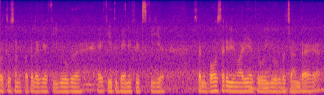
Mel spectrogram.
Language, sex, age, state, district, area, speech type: Punjabi, male, 30-45, Punjab, Kapurthala, urban, spontaneous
